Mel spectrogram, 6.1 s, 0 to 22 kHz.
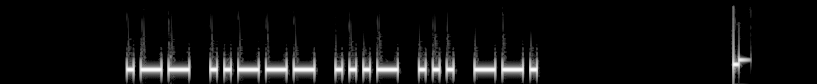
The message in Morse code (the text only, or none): W2VSG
